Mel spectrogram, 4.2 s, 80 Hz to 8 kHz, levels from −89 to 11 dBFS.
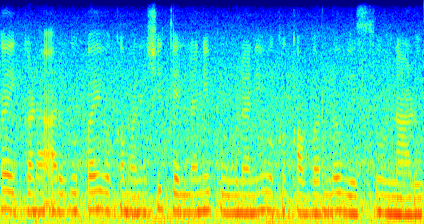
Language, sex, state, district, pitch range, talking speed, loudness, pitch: Telugu, female, Telangana, Hyderabad, 180-195 Hz, 125 wpm, -16 LUFS, 190 Hz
